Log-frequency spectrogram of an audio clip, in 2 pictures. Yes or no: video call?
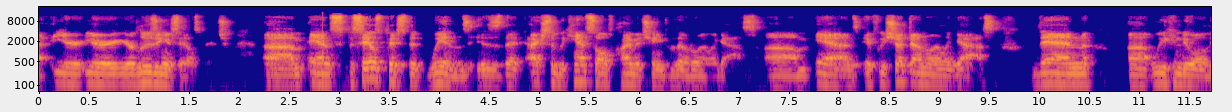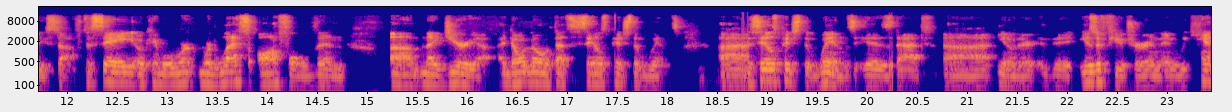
yes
